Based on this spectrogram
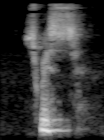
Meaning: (adjective) Of, from, or pertaining to Switzerland or the Swiss people; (noun) 1. A person from Switzerland or of Swiss descent 2. Swiss cheese
- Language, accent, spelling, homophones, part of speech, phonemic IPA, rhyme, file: English, Southern England, Swiss, swiss, adjective / noun / proper noun, /swɪs/, -ɪs, LL-Q1860 (eng)-Swiss.wav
